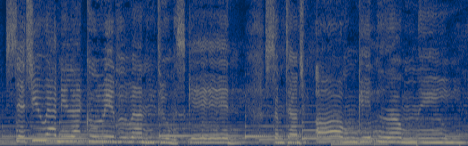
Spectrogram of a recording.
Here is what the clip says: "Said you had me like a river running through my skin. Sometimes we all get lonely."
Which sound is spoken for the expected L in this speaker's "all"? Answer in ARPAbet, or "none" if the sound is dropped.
N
